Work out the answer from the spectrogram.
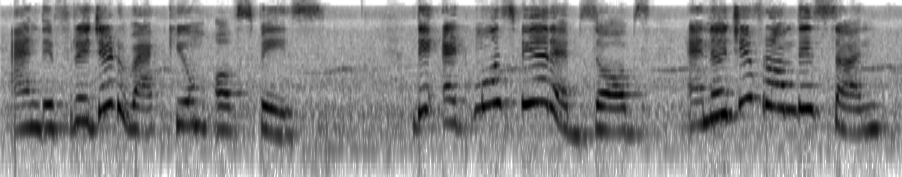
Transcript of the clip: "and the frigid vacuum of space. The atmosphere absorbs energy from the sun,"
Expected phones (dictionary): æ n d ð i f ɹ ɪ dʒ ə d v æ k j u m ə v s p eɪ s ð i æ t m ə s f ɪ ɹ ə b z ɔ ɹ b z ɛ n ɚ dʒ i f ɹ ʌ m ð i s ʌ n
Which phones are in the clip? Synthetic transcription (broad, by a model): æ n d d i f ɹ ɪ dʒ ə d v æ k j u m ə v s p eɪ s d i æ t m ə s f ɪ ɹ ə b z ɔ ɹ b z ɛ n ɚ dʒ i f ɹ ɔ m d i s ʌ n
